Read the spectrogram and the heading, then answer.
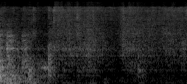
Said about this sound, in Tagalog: lutuin natin yung carrots natin tsaka masunog na yung kawali natin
